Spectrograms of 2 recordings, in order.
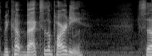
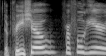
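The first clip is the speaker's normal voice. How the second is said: incredulous question; 10 semitones higher, 5 dB louder than usual. Retold or imitated. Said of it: "he's like".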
